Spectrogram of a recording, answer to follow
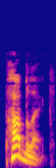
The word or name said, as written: public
